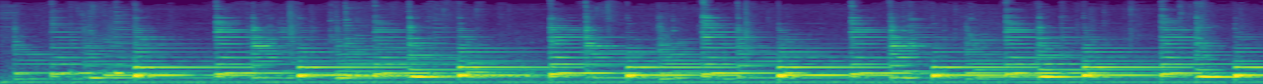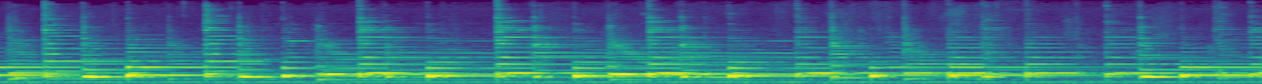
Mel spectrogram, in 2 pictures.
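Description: Ukulele playing the instrumental intro to a song: plucked chords in a steady, even rhythm.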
